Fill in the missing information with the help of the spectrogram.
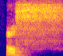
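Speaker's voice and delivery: أص as a voiceless emphatic s; teacher sounding out sad; sad sound demo. Shown as a demonstration. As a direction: hiss أص with no voice. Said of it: "ننطق الصاد نقول أص".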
